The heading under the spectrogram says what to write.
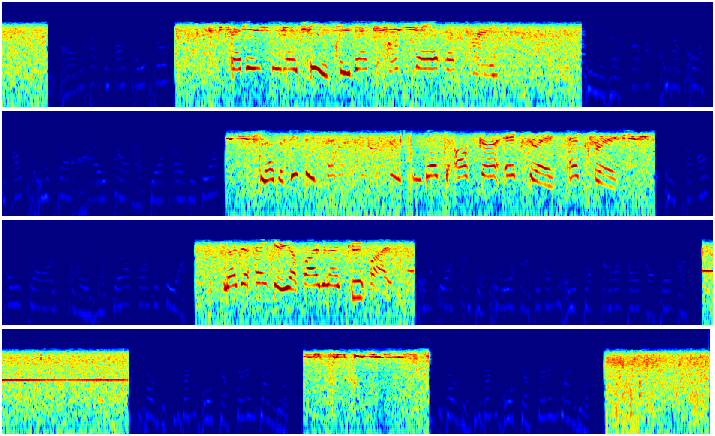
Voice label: CQWW SSB USB 28MHz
